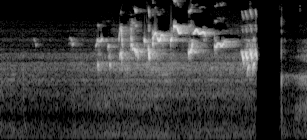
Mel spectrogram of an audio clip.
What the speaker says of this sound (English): They have a very high-pitched little song compared with some of the other birds.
